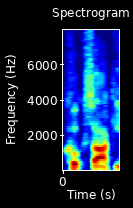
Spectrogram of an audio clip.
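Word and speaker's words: Coxsackie: Have you ever heard of Cooksaki, New York, Bob? Yes. Now, have you ever seen how Cooksaki is spelled? Yep. Does it sound like it says No.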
